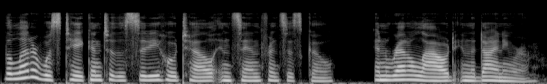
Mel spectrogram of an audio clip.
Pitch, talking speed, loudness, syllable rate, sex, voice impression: 190 Hz, 195 wpm, -17 LUFS, 5.3 syllables/s, female, very feminine, very adult-like, slightly clear, intellectual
